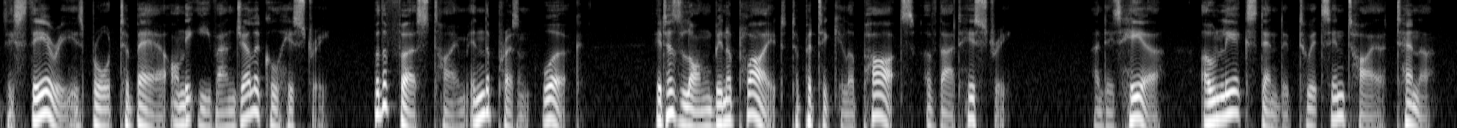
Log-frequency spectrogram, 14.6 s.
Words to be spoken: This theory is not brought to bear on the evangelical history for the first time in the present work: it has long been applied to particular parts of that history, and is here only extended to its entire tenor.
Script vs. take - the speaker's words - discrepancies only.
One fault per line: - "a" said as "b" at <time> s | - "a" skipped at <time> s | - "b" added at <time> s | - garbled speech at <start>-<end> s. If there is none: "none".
- "not" skipped at 0.8 s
